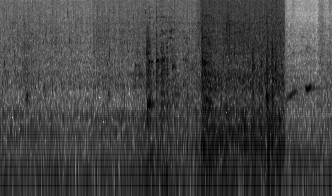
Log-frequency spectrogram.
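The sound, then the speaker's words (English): Water runs from a tap in a bathroom with a steady hiss and splashing, swelling into louder surges before cutting off near the end. “She turns on the tap with trembling hands and grabs a glass. Having filled it, she struggles to get it to her lips. She gulps at the water and then drops the glass and splashes water onto her face.”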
